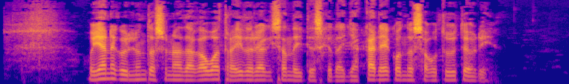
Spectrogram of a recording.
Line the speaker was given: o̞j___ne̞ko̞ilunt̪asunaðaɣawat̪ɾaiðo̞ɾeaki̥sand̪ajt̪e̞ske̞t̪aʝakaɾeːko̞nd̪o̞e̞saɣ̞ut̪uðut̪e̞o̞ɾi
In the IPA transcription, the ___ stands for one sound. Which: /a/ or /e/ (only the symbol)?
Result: a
